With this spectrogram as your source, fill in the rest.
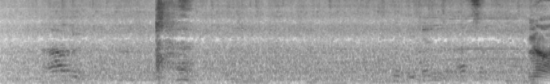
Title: Girl coughing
